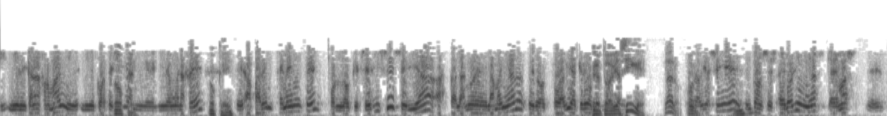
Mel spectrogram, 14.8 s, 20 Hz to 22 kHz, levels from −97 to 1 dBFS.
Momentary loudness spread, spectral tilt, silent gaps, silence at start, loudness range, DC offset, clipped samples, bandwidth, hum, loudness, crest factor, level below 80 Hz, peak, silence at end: 5 LU; -10 dB/octave; none; 0 s; 2 LU; under 0.1%; under 0.1%; 5.8 kHz; none; -28 LUFS; 14 dB; -50 dBFS; -14 dBFS; 0.05 s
